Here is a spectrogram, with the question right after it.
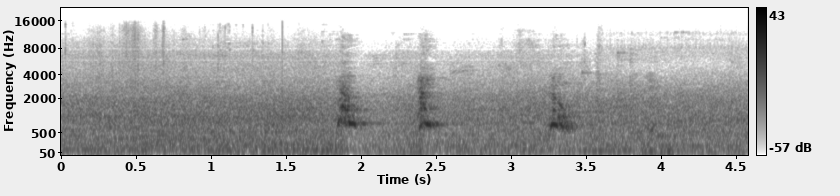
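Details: Cardigan Welsh Corgi puppies meeting the world at a dog park in Tel Aviv, Israel, on New Year 2015: three short, sharp, high yipping barks spaced irregularly over constant outdoor background rumble.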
